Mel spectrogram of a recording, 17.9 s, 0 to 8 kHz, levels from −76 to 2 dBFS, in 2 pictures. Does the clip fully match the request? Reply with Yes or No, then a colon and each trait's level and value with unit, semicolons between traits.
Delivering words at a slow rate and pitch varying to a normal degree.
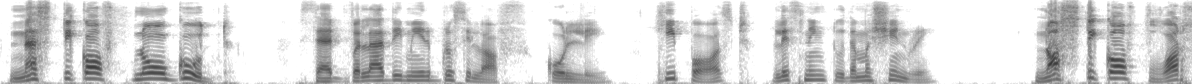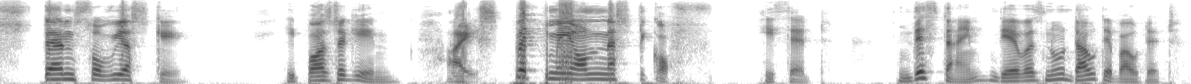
No: slow, 115 wpm; wide, 8.7 semitones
